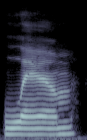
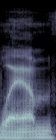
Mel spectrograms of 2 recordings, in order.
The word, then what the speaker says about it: lamb: Well, for instance, you'll notice that M at the end of a word, like in comb, lamb, thumb, almost always has a silent B, right? Comb, lamb, thumb.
